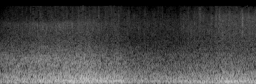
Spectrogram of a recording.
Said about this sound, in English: That was a loud explosion. Oh, it got louder.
